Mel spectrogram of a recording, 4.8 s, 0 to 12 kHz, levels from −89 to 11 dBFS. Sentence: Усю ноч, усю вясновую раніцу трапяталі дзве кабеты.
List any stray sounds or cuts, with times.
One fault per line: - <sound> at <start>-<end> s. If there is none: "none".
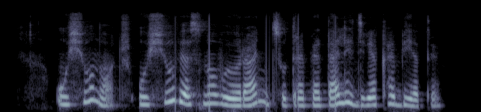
none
